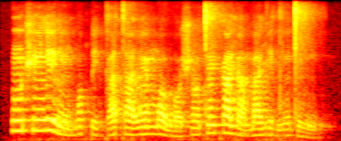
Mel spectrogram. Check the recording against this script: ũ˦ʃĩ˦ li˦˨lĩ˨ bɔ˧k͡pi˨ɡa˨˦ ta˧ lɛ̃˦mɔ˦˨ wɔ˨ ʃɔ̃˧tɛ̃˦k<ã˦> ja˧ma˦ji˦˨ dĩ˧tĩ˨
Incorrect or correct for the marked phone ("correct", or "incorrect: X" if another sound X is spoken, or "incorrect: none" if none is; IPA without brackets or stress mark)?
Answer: incorrect: a˦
